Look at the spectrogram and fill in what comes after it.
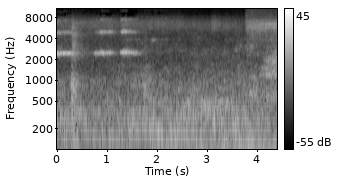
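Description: Kintetsu electric train rolling past the platform, its wheels giving short high-pitched squeals twice in the first second and a half over a steady running rumble. Near the end a sudden hiss with several high tones sets in.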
